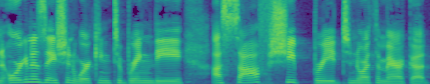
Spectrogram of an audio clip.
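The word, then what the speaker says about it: Assaf: But Asaf, listeners, we'll put it in the show notes, but it's A-S-S-A-F.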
